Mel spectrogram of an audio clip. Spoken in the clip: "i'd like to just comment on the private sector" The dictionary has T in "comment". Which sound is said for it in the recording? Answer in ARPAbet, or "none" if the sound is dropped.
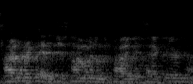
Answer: none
